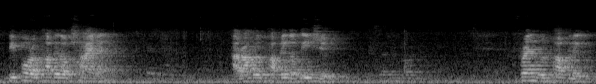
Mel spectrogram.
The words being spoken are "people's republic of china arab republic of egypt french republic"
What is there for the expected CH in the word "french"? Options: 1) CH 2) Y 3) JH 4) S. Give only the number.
4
